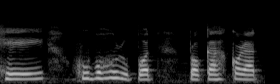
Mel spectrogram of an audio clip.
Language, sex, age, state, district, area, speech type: Assamese, female, 18-30, Assam, Dibrugarh, rural, spontaneous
